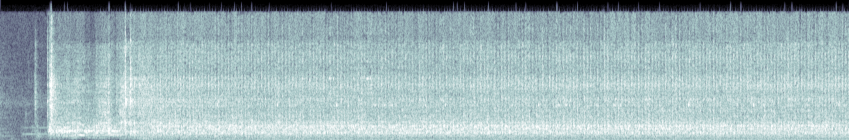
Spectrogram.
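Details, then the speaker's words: Second-gen Cummins diesel truck after replacing the faulty belt tensioner, AC compressor kept: engine cranks, catches within a second, settles to smooth even idle, no belt squeal or slap; belt issue appears solved. "so all right so i think we have our belt issue solved so it was the tensioner causing our problem"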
